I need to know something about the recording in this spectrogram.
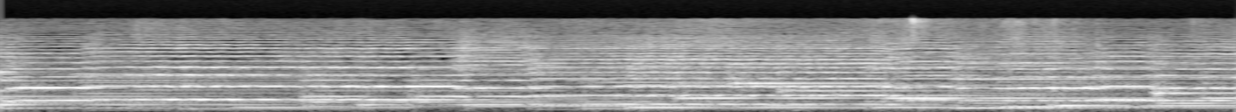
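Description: Instrumental music of bowed strings led by a violin, playing a slow melody of long held notes over a lower moving line: the introduction to a song, before the voice comes in.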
